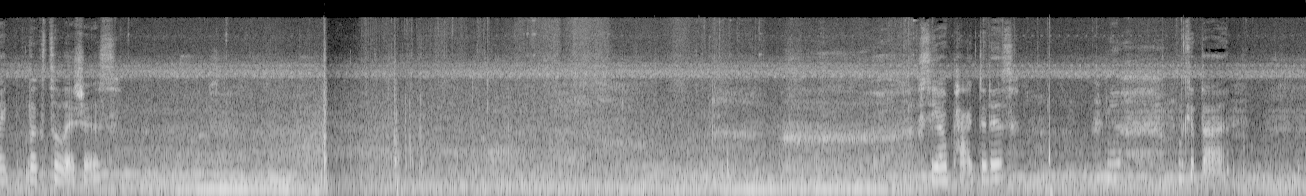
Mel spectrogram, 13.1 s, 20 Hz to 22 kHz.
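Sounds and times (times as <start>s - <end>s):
car engine hum inside cabin: 0.0s - 13.0s.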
